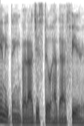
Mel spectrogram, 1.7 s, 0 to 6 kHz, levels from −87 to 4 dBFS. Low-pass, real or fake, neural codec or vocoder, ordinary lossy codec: 5.4 kHz; real; none; MP3, 48 kbps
